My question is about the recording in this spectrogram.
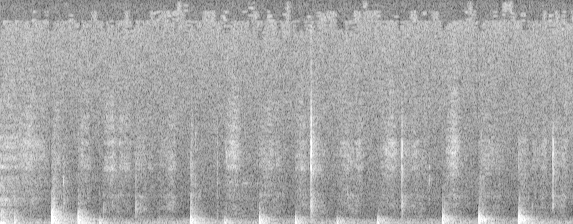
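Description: Dry-erase marker on a whiteboard while words are written: faint, short, uneven strokes and squeaks, a dozen or so, one after another.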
